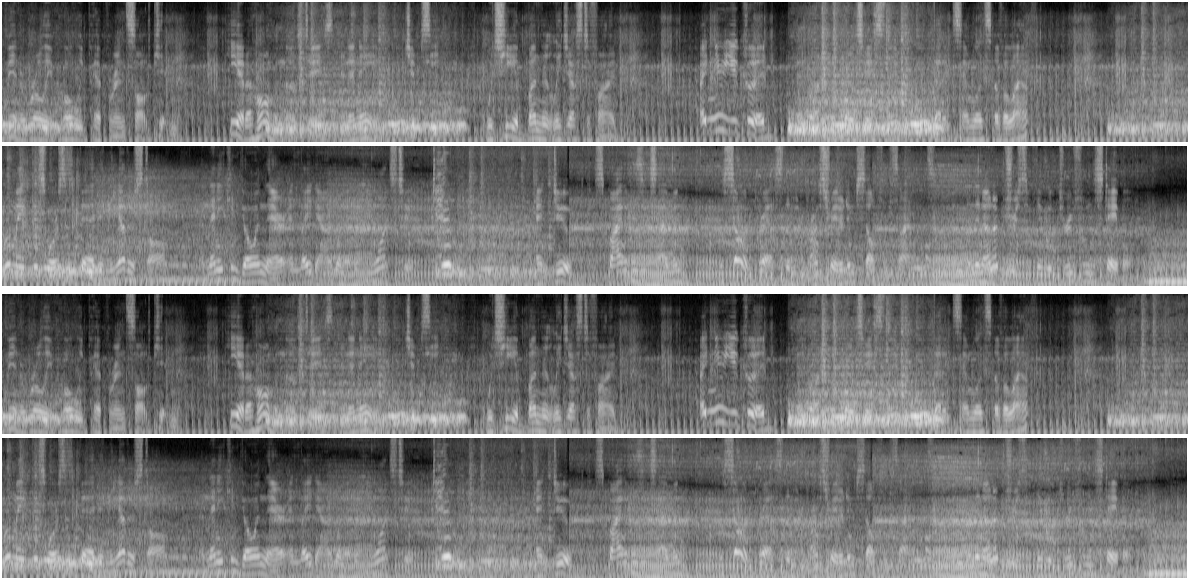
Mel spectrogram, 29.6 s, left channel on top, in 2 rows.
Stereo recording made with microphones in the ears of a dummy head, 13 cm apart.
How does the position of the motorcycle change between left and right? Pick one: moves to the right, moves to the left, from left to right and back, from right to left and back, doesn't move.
moves to the right.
